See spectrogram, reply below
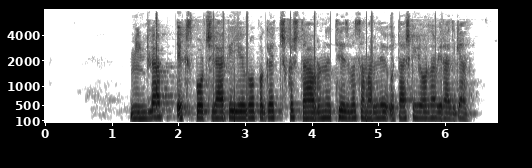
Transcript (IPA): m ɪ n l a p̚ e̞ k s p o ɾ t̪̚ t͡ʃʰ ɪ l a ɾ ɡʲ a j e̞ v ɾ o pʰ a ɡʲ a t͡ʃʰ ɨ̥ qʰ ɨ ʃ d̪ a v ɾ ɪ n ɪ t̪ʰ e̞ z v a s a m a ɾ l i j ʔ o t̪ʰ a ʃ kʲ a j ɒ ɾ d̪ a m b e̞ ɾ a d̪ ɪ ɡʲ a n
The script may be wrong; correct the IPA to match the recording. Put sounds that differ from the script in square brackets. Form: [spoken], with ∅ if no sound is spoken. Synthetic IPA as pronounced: m ɪ [ŋ] l a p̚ e̞ k s p o ɾ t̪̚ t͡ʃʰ ɪ l a ɾ ɡʲ a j e̞ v ɾ o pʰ a ɡʲ a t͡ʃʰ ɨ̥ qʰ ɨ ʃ d̪ a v ɾ ɪ n ɪ t̪ʰ e̞ z v a s a m a ɾ l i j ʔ o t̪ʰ a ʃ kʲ a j ɒ ɾ d̪ a m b e̞ ɾ a d̪ ɪ ɡʲ a n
